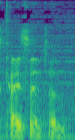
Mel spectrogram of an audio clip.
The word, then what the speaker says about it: Kaizenten: yeah, you're pronouncing it correctly. It is Kaizenten.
